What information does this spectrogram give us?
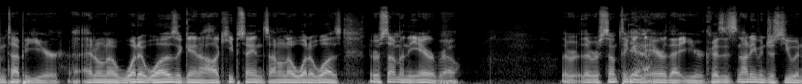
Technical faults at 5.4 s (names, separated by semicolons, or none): none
